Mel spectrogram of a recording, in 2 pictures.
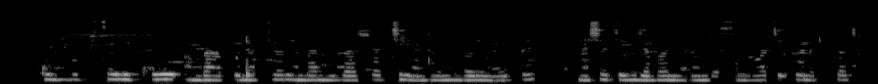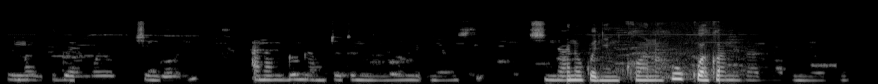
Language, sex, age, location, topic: Swahili, female, 18-24, Nairobi, health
